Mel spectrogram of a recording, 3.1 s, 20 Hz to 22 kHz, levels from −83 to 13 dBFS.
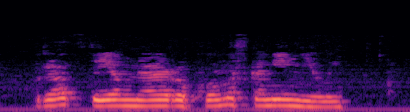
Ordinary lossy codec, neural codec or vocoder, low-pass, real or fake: AAC, 32 kbps; none; 7.2 kHz; real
